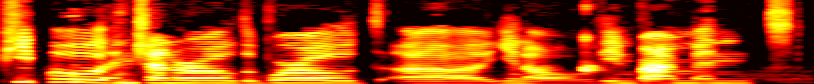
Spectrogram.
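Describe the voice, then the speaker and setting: A woman from Lebanon, a guest designer, speaking in casual interview chat, thoughtful and halting with many restarts. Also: medium pitch, steady tone, fairly bright tone, no room sound, rough recording.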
